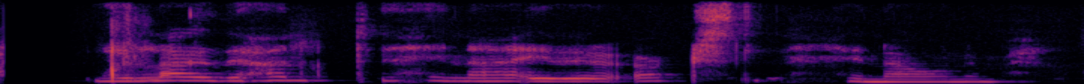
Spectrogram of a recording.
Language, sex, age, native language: Icelandic, female, 11, Icelandic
